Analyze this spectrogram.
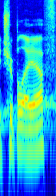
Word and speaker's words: IIIF: international image interoperability framework so because that's a lot of words and a lot of syllables we say triple AF I've really enjoyed in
